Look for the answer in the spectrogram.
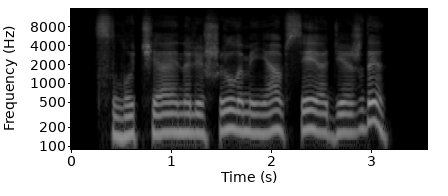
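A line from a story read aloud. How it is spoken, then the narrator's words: Fierce, bloodthirsty growl. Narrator (Russian): Теперь Олег рычал забористо так, кровожадненько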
